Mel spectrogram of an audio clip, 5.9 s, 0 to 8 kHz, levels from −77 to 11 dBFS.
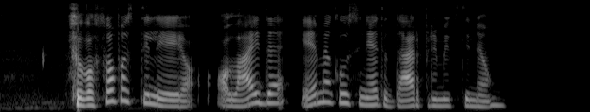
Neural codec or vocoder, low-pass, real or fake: vocoder, 44.1 kHz, 80 mel bands, Vocos; 7.2 kHz; fake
